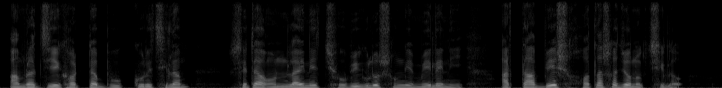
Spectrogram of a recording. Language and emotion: Bengali, sad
